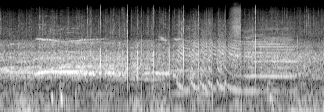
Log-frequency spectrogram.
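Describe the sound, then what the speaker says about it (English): Applause and cheering from the crowd at an esports Dota grand final, a broad roar with sharp clap and bang transients scattered through it, fairly loud and sustained. "That deserves an applause"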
